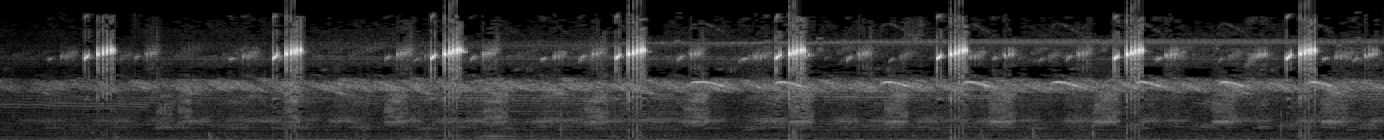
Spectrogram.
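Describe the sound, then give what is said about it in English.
A little grass frog, a tiny frog of the southeast with the highest-pitched song of all the frogs there, calls in a rapid series of very high, thin, insect-like chirps, repeating roughly once a second over a steady shrill buzz, with no talking. “That's a tiny little frog of the southeast that has the highest pitch song of all our frogs.”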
